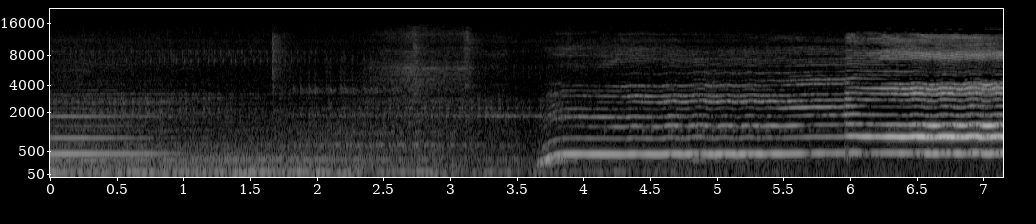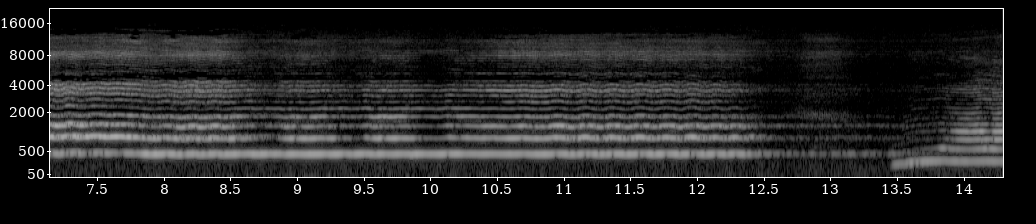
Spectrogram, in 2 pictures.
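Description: A woman singing one long held note with vibrato, sliding up into it about four seconds in and breaking off near the end, then swooping up into a lower note just before the end. At the start a flute note fades out over a low hum.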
